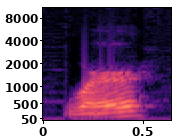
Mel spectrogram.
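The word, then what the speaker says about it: Wer: I believe that's how you pronounce it. W-E-R. Whir.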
